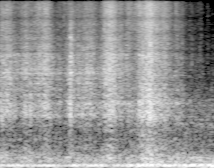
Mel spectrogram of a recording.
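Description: Faint rustling of hands handling purchased items, going on and off without a steady rhythm.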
